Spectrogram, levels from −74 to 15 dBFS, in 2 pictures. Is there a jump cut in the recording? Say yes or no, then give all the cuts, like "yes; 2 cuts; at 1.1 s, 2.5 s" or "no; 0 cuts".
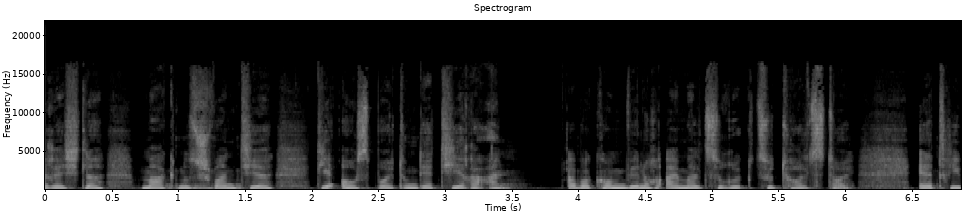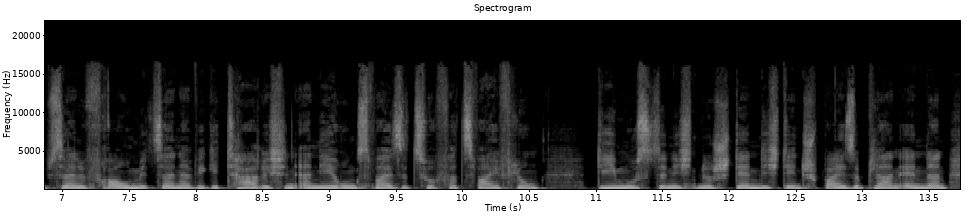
no; 0 cuts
